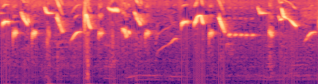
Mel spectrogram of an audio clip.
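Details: A black-throated canary sings energetically: a fast, unbroken run of high sweet chirps, slurred whistles and short trills over a faint low hum. The recording is used as a tutor song for young canaries.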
